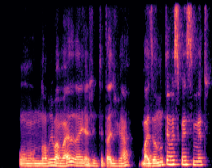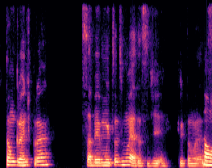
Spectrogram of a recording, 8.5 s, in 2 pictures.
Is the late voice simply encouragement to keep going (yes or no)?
no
